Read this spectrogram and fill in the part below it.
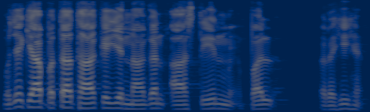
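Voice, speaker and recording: A man's voice: medium pitch, a little mellow, smooth, in a large hall, dull audio, natural voice. A man reading as a scolding older mother-in-law.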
